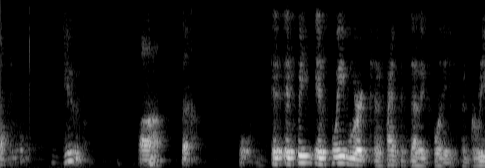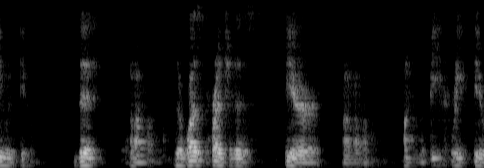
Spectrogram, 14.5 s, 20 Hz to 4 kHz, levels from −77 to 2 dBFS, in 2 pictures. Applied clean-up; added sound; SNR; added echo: neural mask model DeepFilterNet 3.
